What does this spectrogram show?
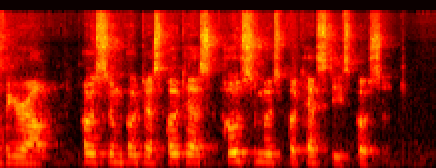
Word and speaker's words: possumus: Possumus, you notice there's an accent there at the beginning to tell us how to pronounce that. Possumus, we can.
